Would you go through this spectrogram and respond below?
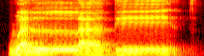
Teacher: lamnya ada tasdidnya di baca double dan ditekan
